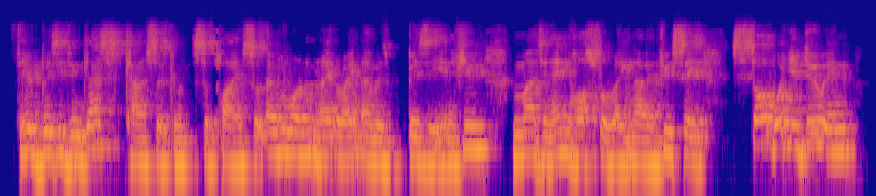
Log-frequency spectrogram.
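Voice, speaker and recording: A man with a Scottish accent speaks fairly quickly at a fairly high pitch, with ordinary pitch variation, very even loudness and audible room echo. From Scotland. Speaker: IoT technology speaker. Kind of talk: webinar presentation with Q&A. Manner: fast.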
